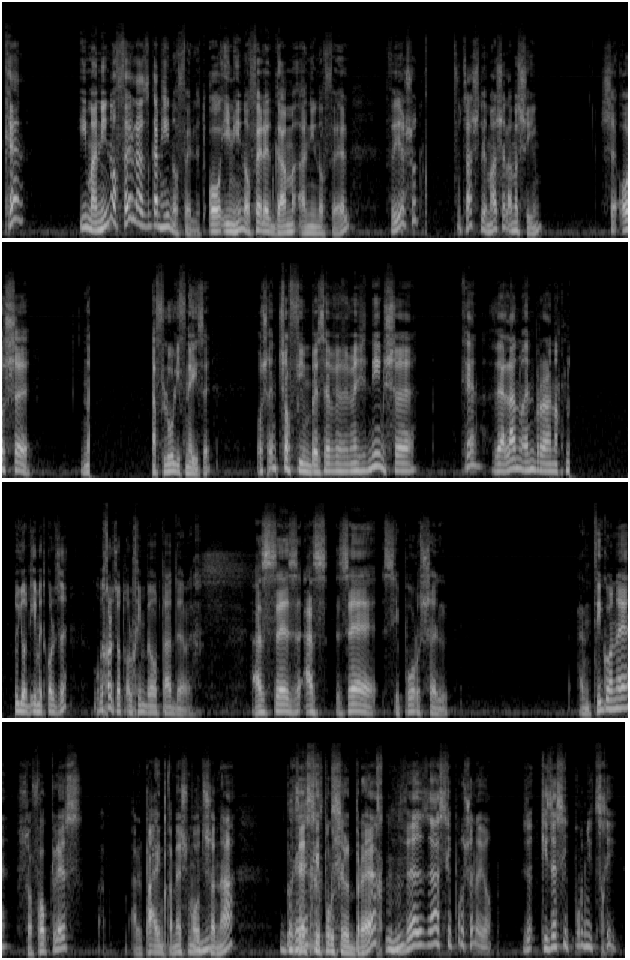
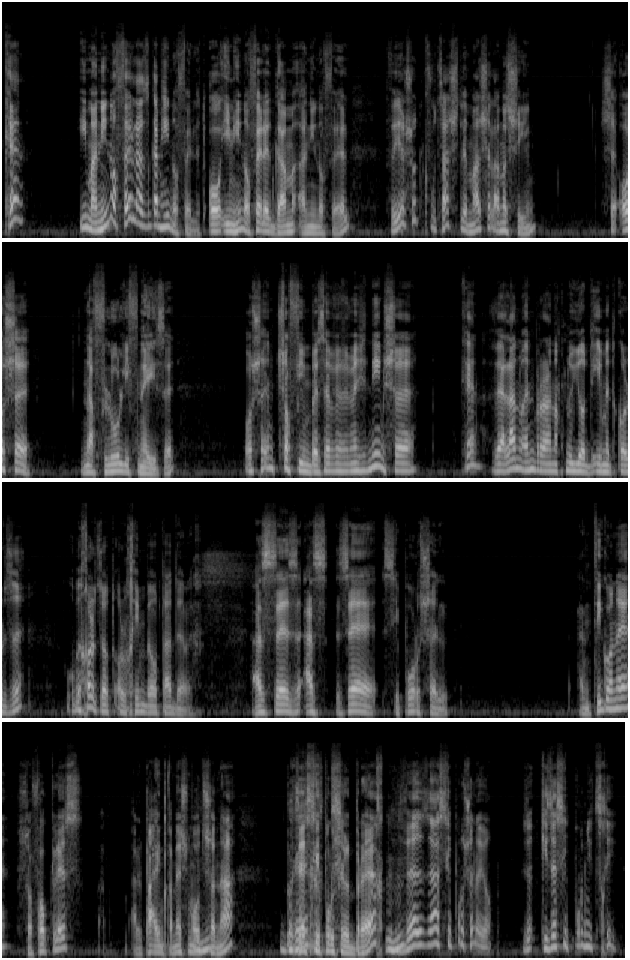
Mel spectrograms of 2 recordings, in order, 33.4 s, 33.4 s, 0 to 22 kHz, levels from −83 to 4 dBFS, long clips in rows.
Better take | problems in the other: second | audio freezing; at 5.5 s, at 9.5 s for 1 s and at 16 s for 1 s

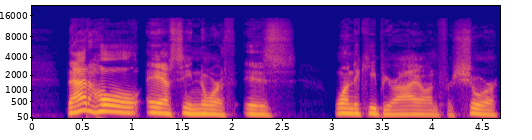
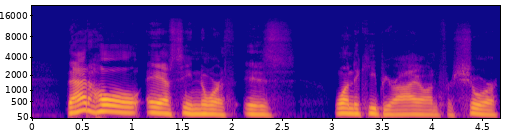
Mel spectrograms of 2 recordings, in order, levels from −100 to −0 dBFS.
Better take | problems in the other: first | muffled; very; fading above 1 kHz

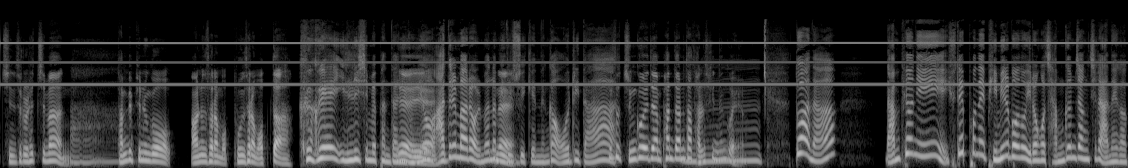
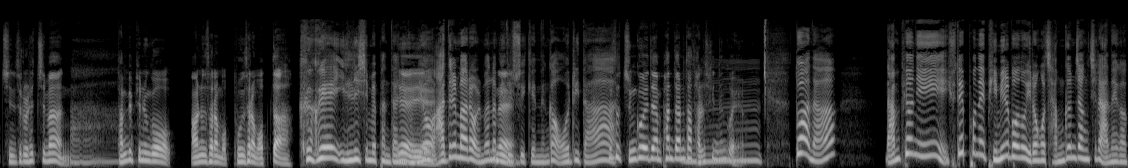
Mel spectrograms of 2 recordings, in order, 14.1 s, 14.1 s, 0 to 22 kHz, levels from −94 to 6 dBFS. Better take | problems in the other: second | high-pitched whine; loud; throughout; 7.5 kHz, 7 dB below the speech

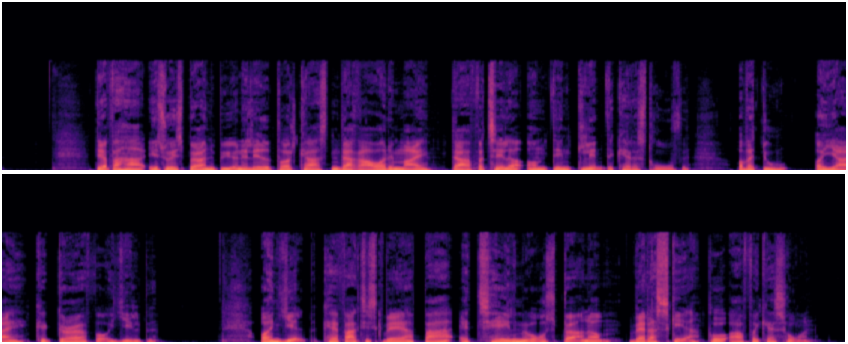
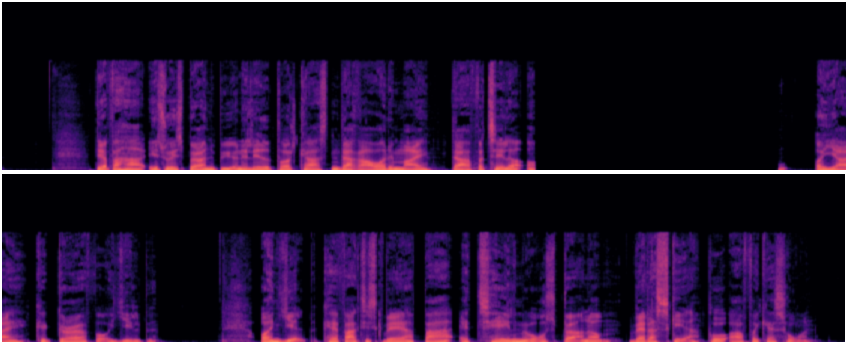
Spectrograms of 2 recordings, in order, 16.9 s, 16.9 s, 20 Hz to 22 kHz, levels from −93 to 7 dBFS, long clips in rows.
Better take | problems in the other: first | audio cutting out; at 5.5 s for 2.5 s

